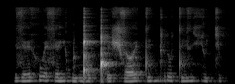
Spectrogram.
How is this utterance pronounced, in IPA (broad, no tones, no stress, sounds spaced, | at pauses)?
z e h u e̯ s e j u ɡ ŋ͡ǃ u ǃʼ e ʃ z ʌ e̯ t i ɡ r u t i z ç ɯ c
